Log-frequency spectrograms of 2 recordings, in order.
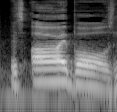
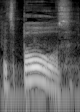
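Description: First: "eyeballs" slow and leaned on to correct; stress on eyeballs. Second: Said in the usual way. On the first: Shown as a demonstration. Host correcting viewers, slowly stressing "eyeballs". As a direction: draw out "eyeballs" so nobody hears balls. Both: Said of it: "not the other balls".

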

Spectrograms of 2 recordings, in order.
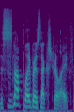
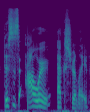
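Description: First: Said in the usual way. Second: Our leaned on and falling; stress on our. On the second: Shown as a demonstration. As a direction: press the word our.

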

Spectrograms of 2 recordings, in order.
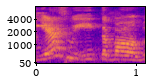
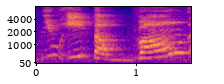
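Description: First: Said in the usual way. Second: High, slow incredulous question; can't believe it, stretch it up high; shocked disbelief. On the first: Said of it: "people that started responding". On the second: Retold or imitated. Hearing that people eat chicken bones, high slow disbelief. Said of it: "And I was like".

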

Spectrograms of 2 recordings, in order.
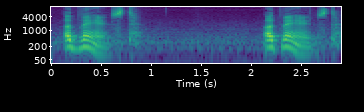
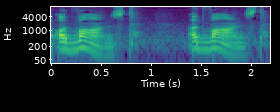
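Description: First: "advanced" with the short American a of "cat", slowly; American pronunciation. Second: "advanced" with the long British ah in the second syllable; British pronunciation. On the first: Teacher models it for students to read aloud, American pronunciation. 确实美音更好读一些. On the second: Teacher shows how British people read it, British pronunciation. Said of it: "同样英国人会读成". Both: Shown as a demonstration.

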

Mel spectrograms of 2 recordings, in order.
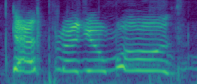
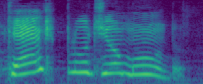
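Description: First: The repeated question, now crying out; shouted cry. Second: Said in the usual way. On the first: Acted. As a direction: yell the question like a wail.

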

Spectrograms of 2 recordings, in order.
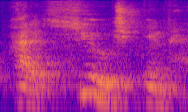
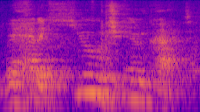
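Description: First: Slow, stress on "had" in "had a huge impact"; emphasis. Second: Higher, slow, stress on "had" in "It had a huge impact"; emphatic repeat. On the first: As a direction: lean on "had" slowly. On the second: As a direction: repeat it, pressing "had" harder. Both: Real, not acted.

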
